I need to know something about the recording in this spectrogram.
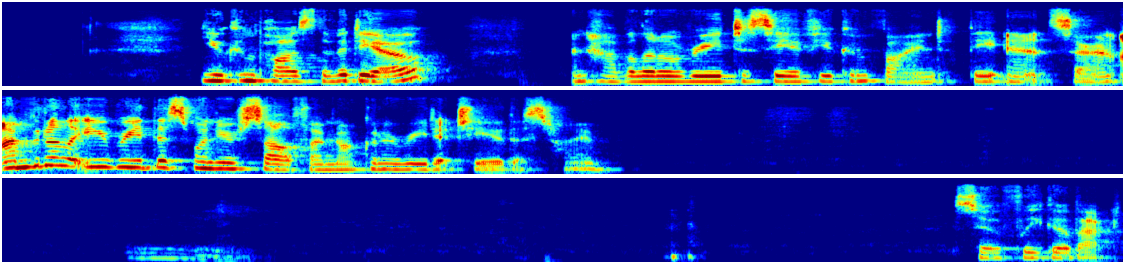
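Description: A young woman reads aloud and talks calmly, close to a microphone.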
